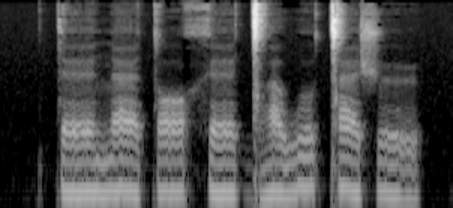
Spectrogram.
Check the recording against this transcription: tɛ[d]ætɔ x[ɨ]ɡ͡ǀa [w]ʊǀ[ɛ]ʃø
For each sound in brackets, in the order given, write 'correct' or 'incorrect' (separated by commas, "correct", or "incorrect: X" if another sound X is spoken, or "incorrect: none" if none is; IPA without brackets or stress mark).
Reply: incorrect: n, incorrect: ɛ, correct, incorrect: æ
